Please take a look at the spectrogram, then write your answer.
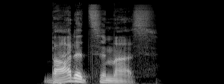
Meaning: genitive singular of Badezimmer
- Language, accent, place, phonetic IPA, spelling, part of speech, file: German, Germany, Berlin, [ˈbaːdəˌt͡sɪmɐs], Badezimmers, noun, De-Badezimmers.ogg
